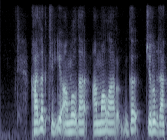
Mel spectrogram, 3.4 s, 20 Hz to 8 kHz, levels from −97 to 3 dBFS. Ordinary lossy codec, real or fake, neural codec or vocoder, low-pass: none; fake; codec, 24 kHz, 0.9 kbps, WavTokenizer, small release; 7.2 kHz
